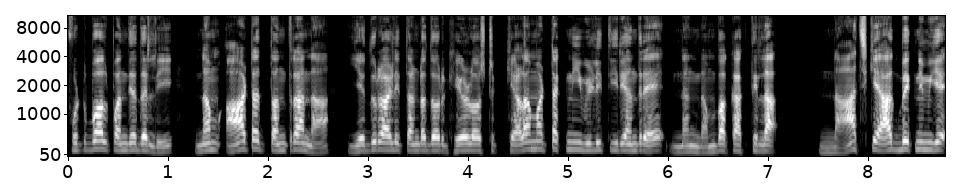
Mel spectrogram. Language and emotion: Kannada, angry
